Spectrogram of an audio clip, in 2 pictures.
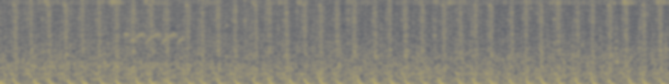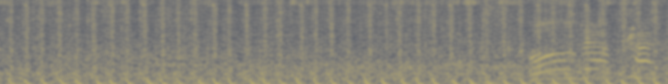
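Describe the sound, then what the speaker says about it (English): Machine gun fire in World War Z during the Kamchatka chapter, with a loud, rapid, unbroken rattle of shots running the whole way through and a faint higher tone near the end. "Machine guns locked in."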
